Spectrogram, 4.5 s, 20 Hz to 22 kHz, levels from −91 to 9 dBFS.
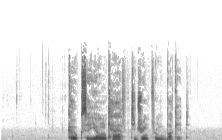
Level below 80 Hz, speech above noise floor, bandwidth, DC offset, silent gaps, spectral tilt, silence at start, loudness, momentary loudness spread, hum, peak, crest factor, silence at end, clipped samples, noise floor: -60 dBFS; 37 dB; 15 kHz; under 0.1%; none; -3 dB/octave; 1.35 s; -24 LUFS; 16 LU; none; -4 dBFS; 24 dB; 0.7 s; under 0.1%; -63 dBFS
